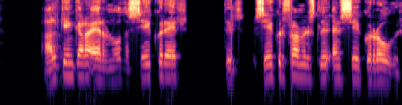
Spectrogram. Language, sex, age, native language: Icelandic, male, 30-39, Icelandic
